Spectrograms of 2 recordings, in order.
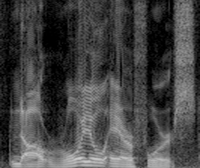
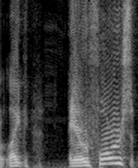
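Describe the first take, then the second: First: "Royal" drawn out slowly and stressed, the rest trailing; slow mock emphasis on Royal. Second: Said in the usual way. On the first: Shown as a demonstration. Streamer mocking British naming, slow stress on "Royal". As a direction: slowly lean on the word "Royal" as if it makes it grander.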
